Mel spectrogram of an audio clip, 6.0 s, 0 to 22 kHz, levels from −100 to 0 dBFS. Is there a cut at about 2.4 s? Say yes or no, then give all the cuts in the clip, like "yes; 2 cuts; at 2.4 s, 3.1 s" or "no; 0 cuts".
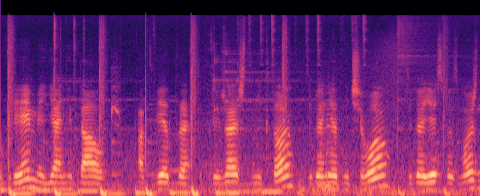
yes; 1 cut; at 2.4 s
